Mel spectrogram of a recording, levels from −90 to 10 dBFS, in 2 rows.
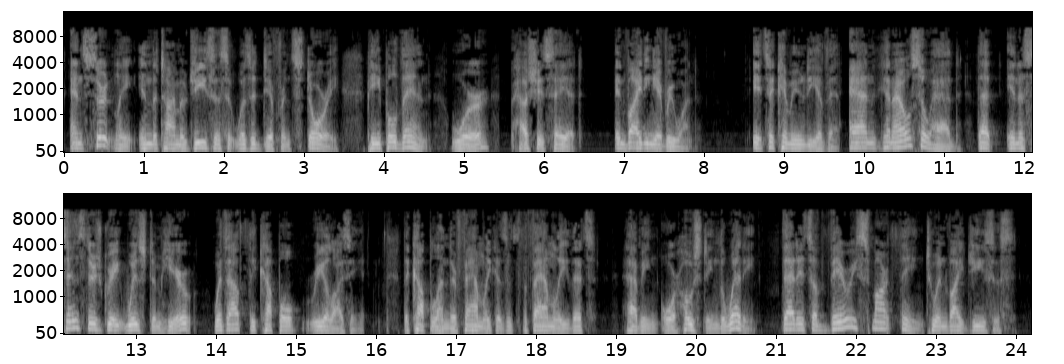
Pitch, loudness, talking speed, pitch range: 120 Hz, -22 LUFS, 170 wpm, 105-135 Hz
